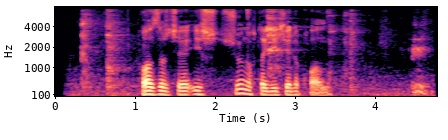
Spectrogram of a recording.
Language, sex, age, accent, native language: Uzbek, male, 25-34, Farg'ona, Uzbek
